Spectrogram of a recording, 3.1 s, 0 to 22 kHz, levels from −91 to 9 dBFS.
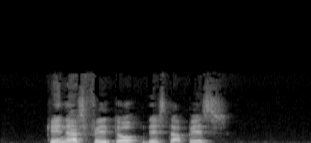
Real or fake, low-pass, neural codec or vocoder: real; 10.8 kHz; none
